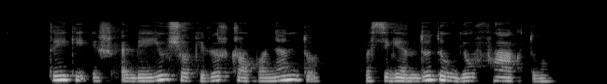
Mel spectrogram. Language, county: Lithuanian, Utena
